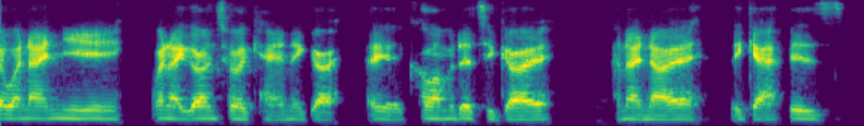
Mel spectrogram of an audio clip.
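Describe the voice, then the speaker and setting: A man's voice: deep voice, a bit bright, highs cut off. A young man, a professional cyclist, answering interview questions in a hesitant way, with many fillers and restarts.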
